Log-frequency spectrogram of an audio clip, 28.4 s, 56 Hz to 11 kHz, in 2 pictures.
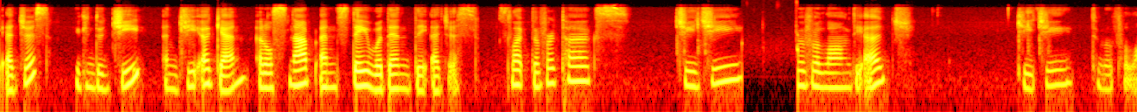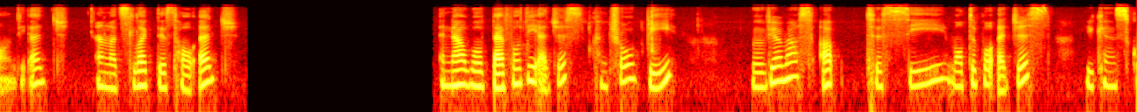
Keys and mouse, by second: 1.4 g, 2.4 g, 5.9 1, 8.4 g, 8.7 g, 10.6 click, 12.7 g, 12.9 g, 14.5 click, 15.0 click, 17.6 alt+shift+click, 18.3 alt+shift+click, 18.4 click, 19.3 click, 22.2 ctrl+b.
